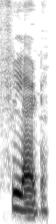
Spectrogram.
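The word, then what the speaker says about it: flood: हैं इसलिए फ्लोट फ्लड मैंने बोला ना दो तीन वर्ड ऐसे हैं जिसमें डबल ओ को आ पढ़ते हैं। एक है ब्लड फ्लड ठीक है फ्ल फ्लोर और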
